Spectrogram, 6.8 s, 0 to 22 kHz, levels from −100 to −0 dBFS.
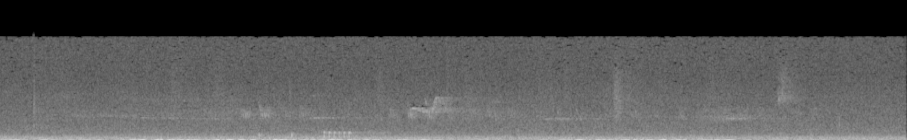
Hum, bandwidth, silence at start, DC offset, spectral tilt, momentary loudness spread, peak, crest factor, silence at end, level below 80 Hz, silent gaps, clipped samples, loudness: none; 16.5 kHz; 0 s; under 0.1%; -4.5 dB/octave; 2 LU; -8 dBFS; 12 dB; 0 s; -28 dBFS; none; under 0.1%; -30 LUFS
